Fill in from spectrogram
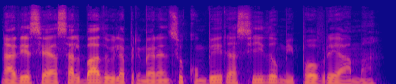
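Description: A man voicing a scheming male servant who fakes grief with drawn-out laments. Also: mid-range voice, fairly even intonation, smooth, no room sound, clean studio sound, close to an everyday voice. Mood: mournful.

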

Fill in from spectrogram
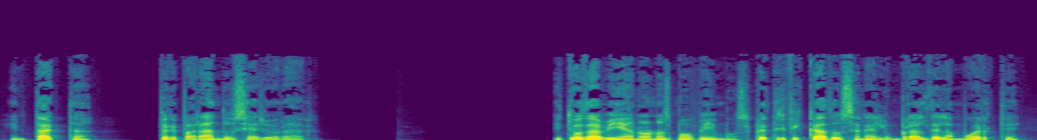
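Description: A man narrating an audiobook in a steady, dramatic storytelling manner. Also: lowish voice, vocal fry, dry recording, studio quality.

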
